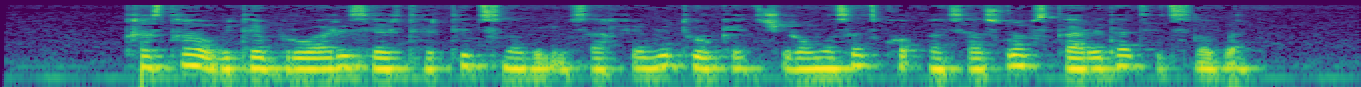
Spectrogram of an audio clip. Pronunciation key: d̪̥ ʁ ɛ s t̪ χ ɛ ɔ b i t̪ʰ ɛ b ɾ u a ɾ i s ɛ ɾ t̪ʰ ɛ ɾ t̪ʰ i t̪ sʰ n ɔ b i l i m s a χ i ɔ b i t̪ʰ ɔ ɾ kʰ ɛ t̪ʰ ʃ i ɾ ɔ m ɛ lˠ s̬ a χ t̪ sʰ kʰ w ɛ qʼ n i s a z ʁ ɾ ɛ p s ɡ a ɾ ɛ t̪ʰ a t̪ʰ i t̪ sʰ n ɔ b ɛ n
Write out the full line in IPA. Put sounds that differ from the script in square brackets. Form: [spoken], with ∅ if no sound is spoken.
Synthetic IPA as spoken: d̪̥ ʁ ɛ s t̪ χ ɛ ɔ b i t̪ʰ ɛ b ɾ u a ɾ i s ɛ ɾ t̪ʰ ɛ ɾ t̪ʰ i t̪ sʰ n ɔ b i l i m s a χ i ɔ b i t̪ʰ [u] ɾ kʰ ɛ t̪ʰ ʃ i ɾ ɔ m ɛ lˠ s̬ a [∅] t̪ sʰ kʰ w ɛ qʼ n i s a z ʁ ɾ ɛ p s ɡ a ɾ ɛ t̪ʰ a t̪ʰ i t̪ sʰ n ɔ b ɛ n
